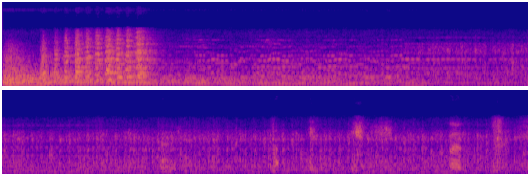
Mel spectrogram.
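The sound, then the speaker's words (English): A car engine roars to life with a loud burst inside a closed garage, then settles into a steady, droning idle, with a few faint clicks and knocks over the running motor, its exhaust gas filling the garage. “You just lock him in this closed garage to breathe the gas. Tonight, when it's dark, we get rid of their bodies in their car. Start the motor.”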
